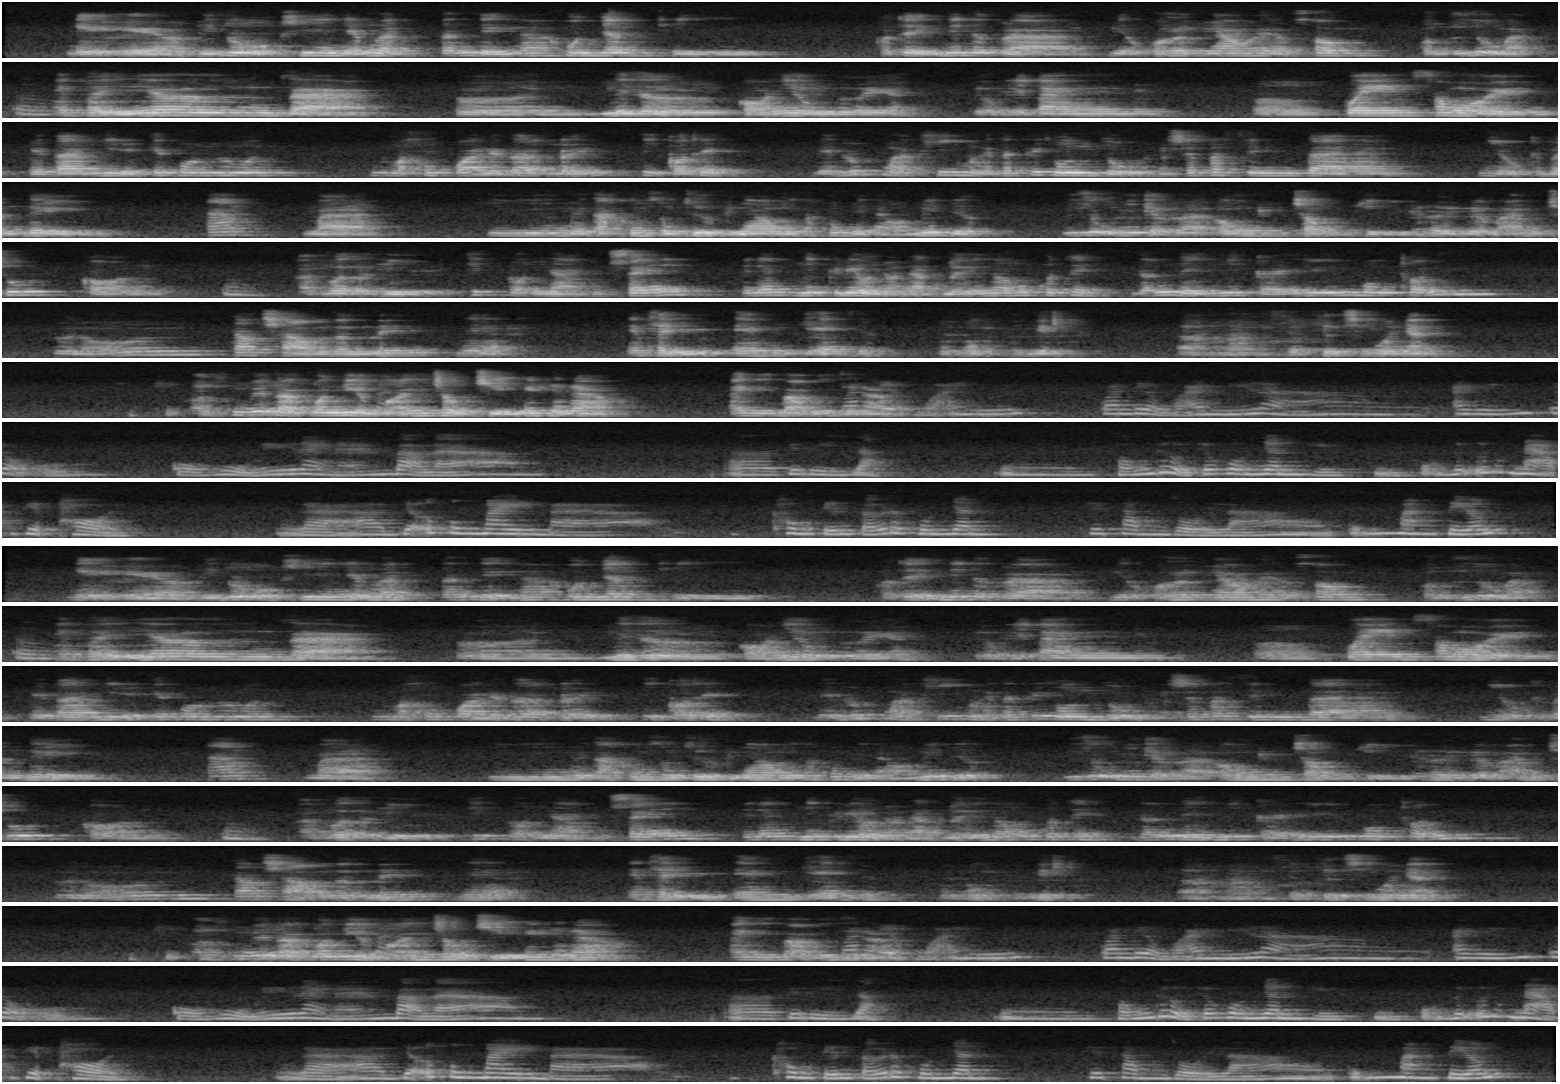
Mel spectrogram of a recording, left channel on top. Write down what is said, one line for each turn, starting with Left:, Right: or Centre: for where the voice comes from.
Left: để
Centre: ừ
Left: ờ, ví dụ khi nếu mà dẫn đến ờ, hôn nhân thì có thể biết được là liệu có hợp nhau hay là không còn ví dụ mà
Centre: ừ
Left: em thấy ờ, là ờ, bây giờ có nhiều người á kiểu người ta ờ, quen xong rồi người ta đi đến kết hôn luôn nhưng mà không qua
Centre: ừ
Left: cái giai đoạn đấy thì có thể đến lúc mà khi mà người ta kết hôn rồi nó sẽ phát sinh ra nhiều cái vấn đề khác mà khi người ta không sống thử với nhau người ta không thể nào mà biết được ví dụ như kiểu là ông chồng thì hơi bừa bãi một chút còn
Centre: ừ,
Left: và vợ thì thích gọn gàng sạch sẽ thế nên những cái điều nhỏ
Centre: ừ.
Left: nhặt đấy nó cũng có thể dẫn đến những cái mâu thuẫn rồi nó cao trào dần lên ấy. nên là em thấy em thì em sẽ ủng hộ cái việc ờ, sớm thử sức hôn nhân
Centre: thì chị
Left: còn
Centre: thì
Left: không
Centre: thế
Left: biết là quan
Centre: chị
Left: điểm
Centre: cũng bảo
Left: của anh chồng
Centre: thế
Left: chị như thế nào anh ấy bảo như
Centre: quan
Left: thế nào
Centre: điểm của anh ấy quan điểm của anh ấy là ờ, anh ấy kiểu cổ hủ như thế này này em bảo là ờ, cái gì nhỉ Ừm, sống thử trước hôn nhân thì phụ nữ lúc nào cũng thiệt thòi là nhỡ không may mà không tiến tới được hôn nhân thế xong rồi là cũng mang tiếng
